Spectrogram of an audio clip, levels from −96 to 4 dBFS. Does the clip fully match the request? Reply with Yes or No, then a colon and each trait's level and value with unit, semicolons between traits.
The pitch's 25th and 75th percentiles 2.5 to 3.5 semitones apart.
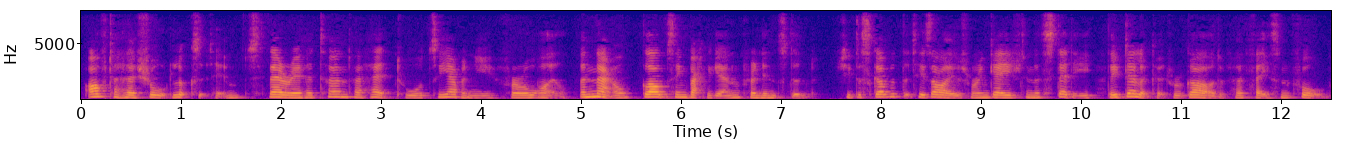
Yes: average, 2.8 semitones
